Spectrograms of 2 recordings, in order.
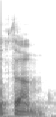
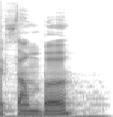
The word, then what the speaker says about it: thumb: You don't say thumba. You don't pronounce the B, but it is part of the spelling, so it does need to go there.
